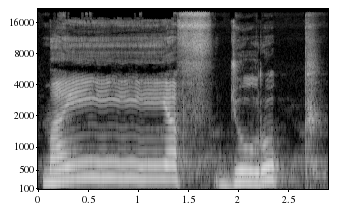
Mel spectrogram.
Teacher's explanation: من یفجرک، کاف باریک پڑھیں گے، ادھر ادغام ہو رہا ہے، آواز کو ہم ناک سے نکالیں گے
